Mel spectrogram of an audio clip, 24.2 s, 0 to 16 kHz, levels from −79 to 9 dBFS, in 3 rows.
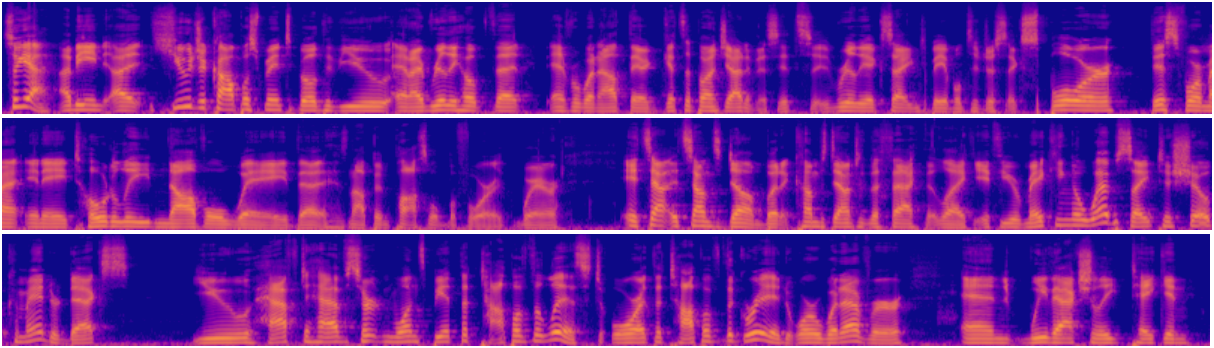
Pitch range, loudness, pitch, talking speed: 115-150 Hz, -20 LUFS, 130 Hz, 240 wpm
